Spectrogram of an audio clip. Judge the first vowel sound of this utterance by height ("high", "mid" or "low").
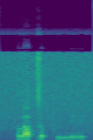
low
